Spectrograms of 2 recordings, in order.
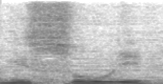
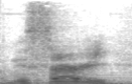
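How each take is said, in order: First: It is said with a Brazilian Portuguese accent. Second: It is said with a Southern US accent. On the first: The speaker calls it wrong. "brasileiro falando inglês, né, que desgraça" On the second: The speaker calls it right. "vamos falar com o sotaque do sul dos Estados Unidos"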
